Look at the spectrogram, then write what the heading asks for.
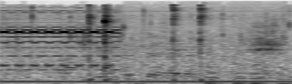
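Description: A phone ringing in the video game Clam Man: a steady electronic ringtone hum with faint beeping tones, quiet and alone.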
